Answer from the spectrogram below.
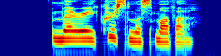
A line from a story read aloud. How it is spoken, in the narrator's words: Draco said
